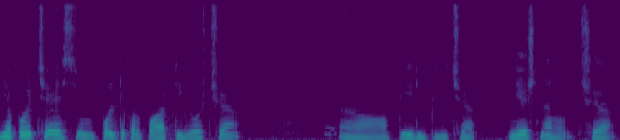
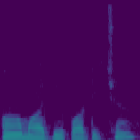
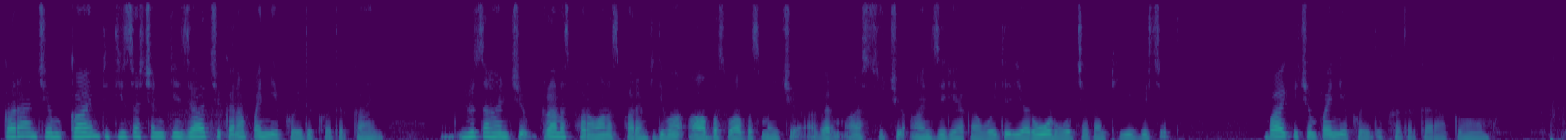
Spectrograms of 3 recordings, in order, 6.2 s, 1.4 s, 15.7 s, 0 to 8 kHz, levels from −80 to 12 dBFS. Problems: none marked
